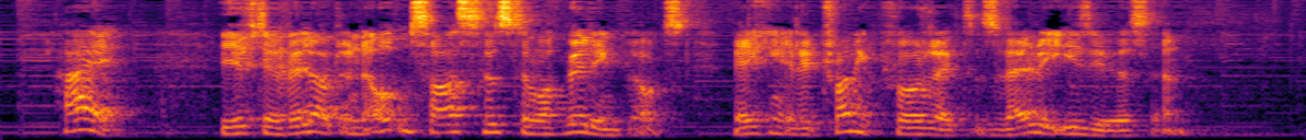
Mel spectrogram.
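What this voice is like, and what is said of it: English with strong German accent. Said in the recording (German): “sie haben einen sehr deutschen Akzent.”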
